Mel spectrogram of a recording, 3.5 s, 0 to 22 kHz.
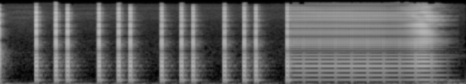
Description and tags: Cell Phone Interference Noise 1
Cell (mobile) phone interference noise through my speakers.
Recorded with Presonus Firebox & Samson C01.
